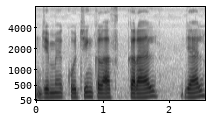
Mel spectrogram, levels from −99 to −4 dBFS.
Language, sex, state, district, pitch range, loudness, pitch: Surgujia, male, Chhattisgarh, Sarguja, 130-145 Hz, -20 LUFS, 135 Hz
